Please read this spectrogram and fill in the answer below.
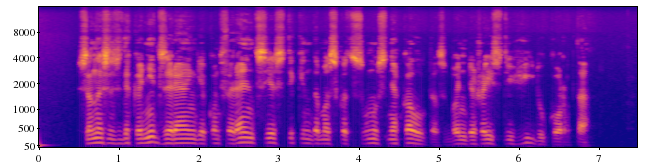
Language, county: Lithuanian, Panevėžys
